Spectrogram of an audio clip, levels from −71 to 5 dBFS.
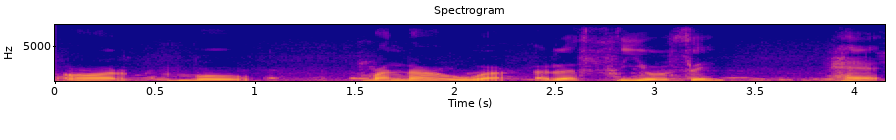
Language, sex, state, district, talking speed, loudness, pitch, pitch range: Hindi, male, Madhya Pradesh, Katni, 100 wpm, -19 LUFS, 125 Hz, 120-140 Hz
